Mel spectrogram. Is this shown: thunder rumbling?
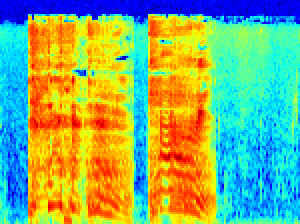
no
